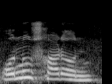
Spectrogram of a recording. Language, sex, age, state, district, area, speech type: Bengali, female, 45-60, West Bengal, Kolkata, urban, read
